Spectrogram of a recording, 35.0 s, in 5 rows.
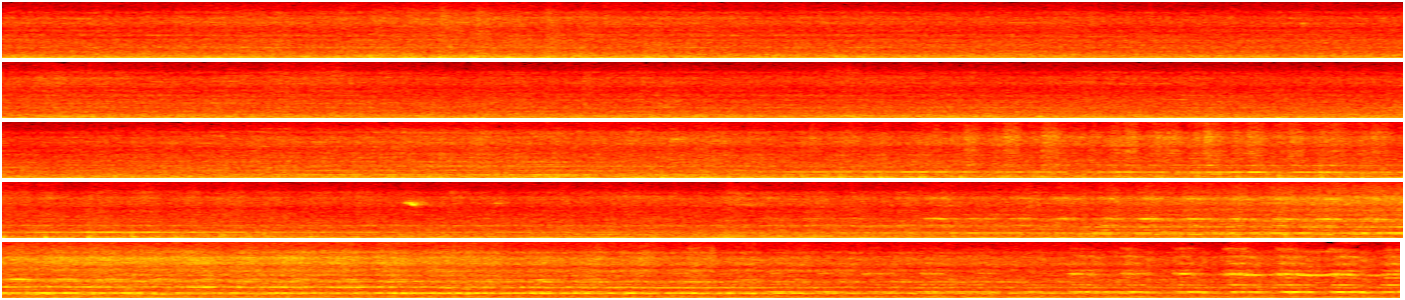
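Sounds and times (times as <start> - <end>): train wheels rumbling on rail: 0.0 - 35.0
metallic wheel squeal: 15.4 - 23.8, 24.5 - 35.0.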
